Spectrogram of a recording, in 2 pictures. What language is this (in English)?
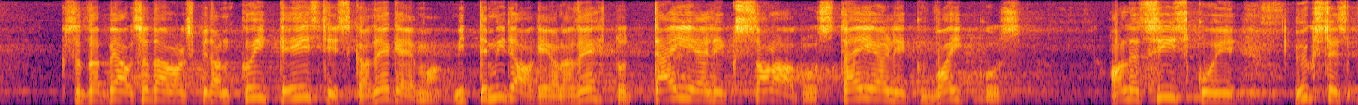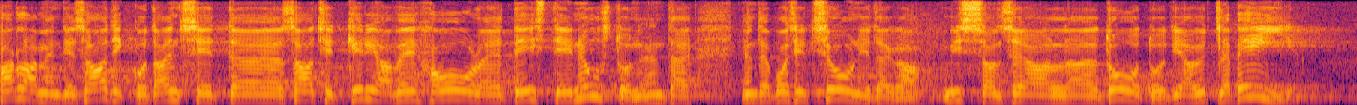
Estonian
